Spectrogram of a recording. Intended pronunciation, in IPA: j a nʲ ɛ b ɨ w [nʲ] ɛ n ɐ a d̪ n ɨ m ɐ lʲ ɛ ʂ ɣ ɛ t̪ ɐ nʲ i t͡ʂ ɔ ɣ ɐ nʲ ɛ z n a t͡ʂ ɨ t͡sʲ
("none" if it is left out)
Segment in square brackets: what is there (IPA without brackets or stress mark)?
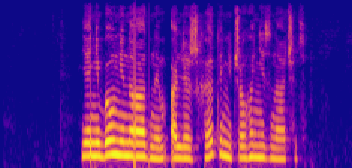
nʲ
